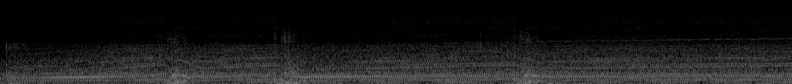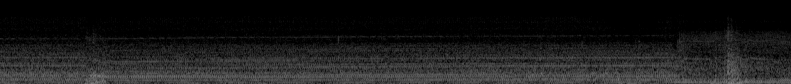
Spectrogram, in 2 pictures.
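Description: An LMP3 prototype race car in Project Cars 2 rolls out of the pit lane, its engine droning steadily with a few rises and dips in pitch, loud and close with no voices.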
